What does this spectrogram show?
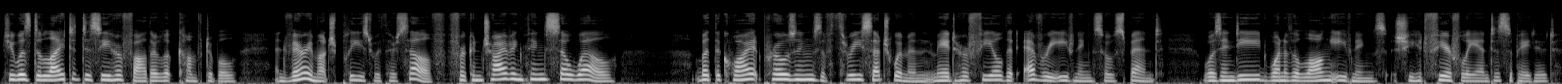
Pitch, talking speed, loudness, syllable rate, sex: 185 Hz, 180 wpm, -19 LUFS, 5.3 syllables/s, female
